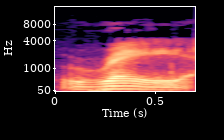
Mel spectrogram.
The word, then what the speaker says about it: Rhae: And it's spelled R-H-A-E. Why Rhae as part of your chosen name?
